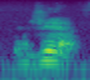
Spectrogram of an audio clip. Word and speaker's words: Jif: General Manager JM Smucker Company, I guess it's just JM, the brand's manufacturer said in a press release, although Jif is obviously pronounced with a soft G, people mispronounce the word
